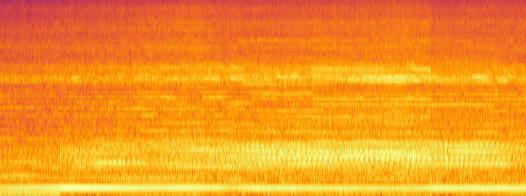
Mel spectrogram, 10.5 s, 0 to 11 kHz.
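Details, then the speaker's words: BMW E60 M5 V10 after rod bearing replacement, warming up toward 70°C coolant temperature with power steering fluid only partly filled: thin steady whine over the engine, rising and falling with revs, from the power steering pump, a known issue. "You can just hear the power steering pump whining. That is an issue we're having, but I think we can get to that in a"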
